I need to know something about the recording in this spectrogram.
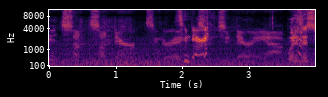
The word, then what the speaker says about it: tsundere: Tsundere, Tsundere. yeah. What is this tsundere? You looked it up, Freddie. You should know. It means Or more that- correctly pronounced tsundere.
